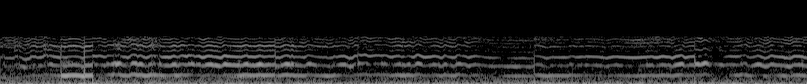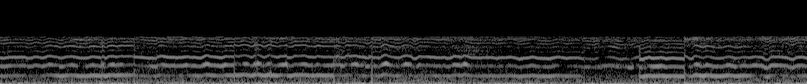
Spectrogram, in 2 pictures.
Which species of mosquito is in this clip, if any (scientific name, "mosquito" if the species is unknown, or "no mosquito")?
Anopheles maculatus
